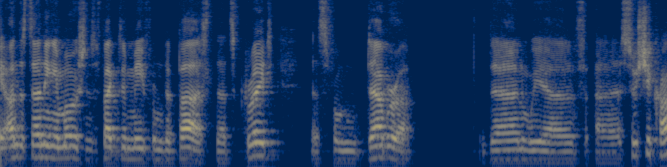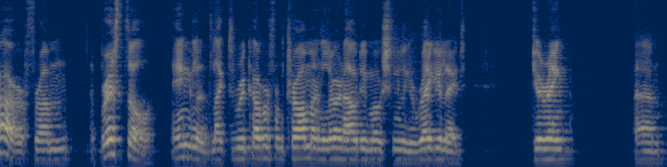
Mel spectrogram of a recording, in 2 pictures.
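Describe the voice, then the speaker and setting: A man's voice: on the high side, a bit bright. A man with a Dutch accent, hosting an online webinar in a chatty, upbeat way and reading out viewer comments. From Netherlands. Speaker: webinar host.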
